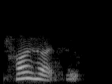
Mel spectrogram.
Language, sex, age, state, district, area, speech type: Assamese, female, 18-30, Assam, Darrang, rural, conversation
